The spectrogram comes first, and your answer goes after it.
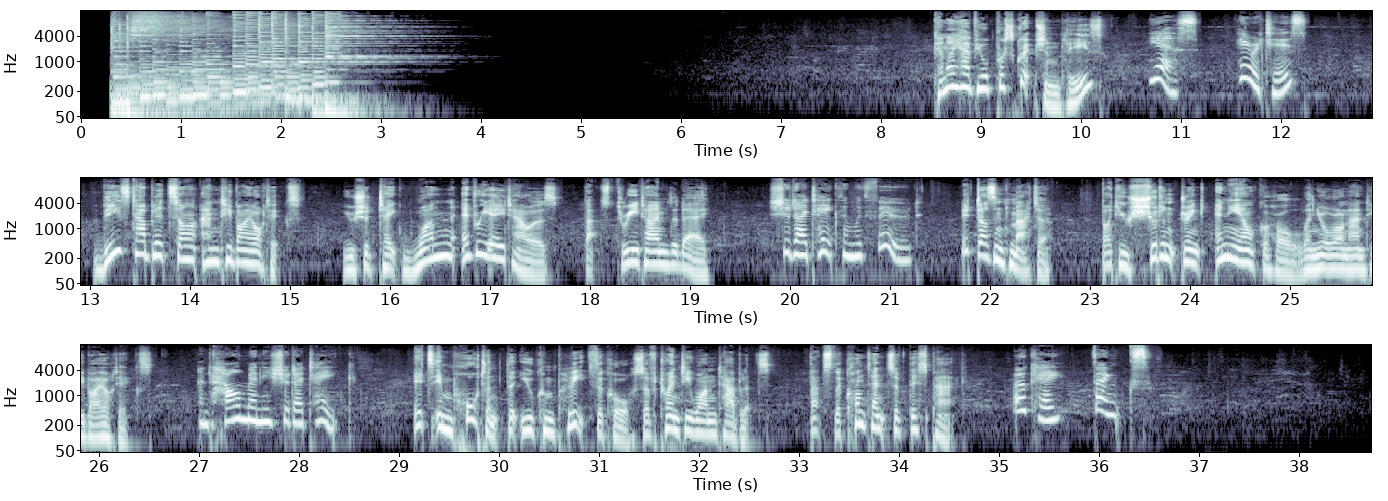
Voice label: voice sample language programme dialogue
